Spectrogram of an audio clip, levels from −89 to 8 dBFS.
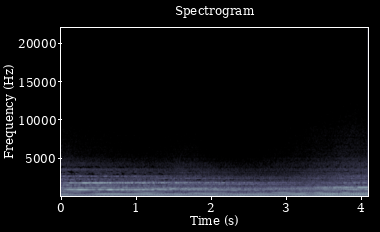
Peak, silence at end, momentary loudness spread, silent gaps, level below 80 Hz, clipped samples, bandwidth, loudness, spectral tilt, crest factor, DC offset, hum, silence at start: -16 dBFS; 0 s; 8 LU; none; -48 dBFS; under 0.1%; 6.8 kHz; -32 LUFS; -8 dB/octave; 16 dB; under 0.1%; none; 0 s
